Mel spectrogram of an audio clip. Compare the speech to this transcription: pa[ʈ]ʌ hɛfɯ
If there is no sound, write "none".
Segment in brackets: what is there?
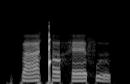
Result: ǃ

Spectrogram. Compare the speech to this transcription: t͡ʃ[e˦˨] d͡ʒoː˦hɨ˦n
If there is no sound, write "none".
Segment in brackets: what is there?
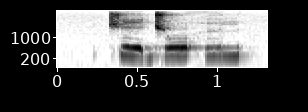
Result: e˦˨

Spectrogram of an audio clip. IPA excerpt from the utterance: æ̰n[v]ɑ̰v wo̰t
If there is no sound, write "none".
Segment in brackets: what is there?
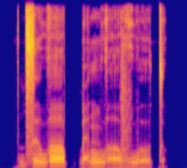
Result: w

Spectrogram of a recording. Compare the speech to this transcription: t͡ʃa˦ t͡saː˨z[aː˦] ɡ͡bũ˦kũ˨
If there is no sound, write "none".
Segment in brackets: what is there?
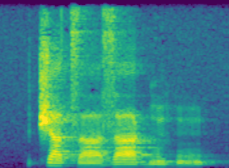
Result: aː˦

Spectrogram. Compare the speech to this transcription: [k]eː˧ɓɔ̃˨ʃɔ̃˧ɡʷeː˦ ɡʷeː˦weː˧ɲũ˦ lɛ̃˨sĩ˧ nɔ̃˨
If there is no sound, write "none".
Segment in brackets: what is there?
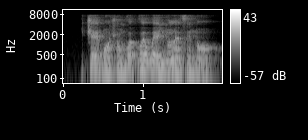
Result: t͡ʃ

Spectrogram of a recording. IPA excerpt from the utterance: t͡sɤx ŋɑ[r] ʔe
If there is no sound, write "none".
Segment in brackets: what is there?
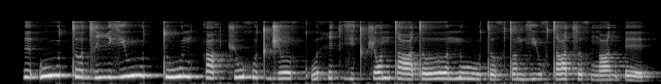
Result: n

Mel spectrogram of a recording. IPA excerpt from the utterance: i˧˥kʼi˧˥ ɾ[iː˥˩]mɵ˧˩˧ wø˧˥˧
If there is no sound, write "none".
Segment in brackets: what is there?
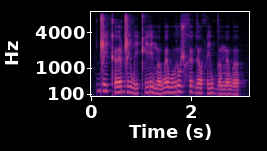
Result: i˥˩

